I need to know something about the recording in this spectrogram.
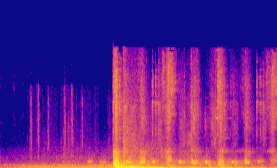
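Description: A sniper rifle fires a loud shot that echoes.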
